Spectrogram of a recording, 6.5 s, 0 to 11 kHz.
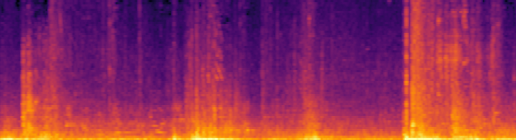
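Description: Artillery fire in Battlefield 1 gameplay: heavy booms land in bursts over rumbling battlefield noise, with in-game voices calling out in German.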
